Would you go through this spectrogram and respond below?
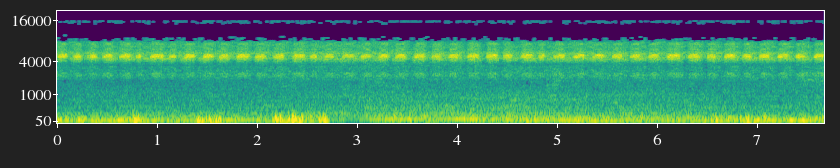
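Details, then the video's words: Cicadas calling in an Italian park: a steady, high, shimmering buzz with fast regular pulsing, under a low rumble of wind and nearby traffic. "Cicadas wind real atmosphere in an Italian park"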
